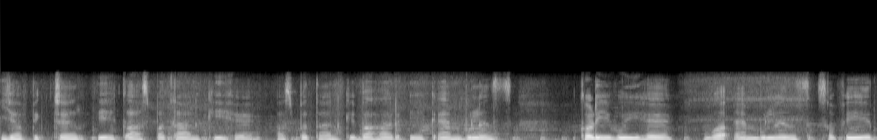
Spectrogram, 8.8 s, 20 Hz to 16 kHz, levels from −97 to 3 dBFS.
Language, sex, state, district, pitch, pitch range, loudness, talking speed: Hindi, female, Uttar Pradesh, Hamirpur, 190 Hz, 185-200 Hz, -18 LUFS, 125 wpm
